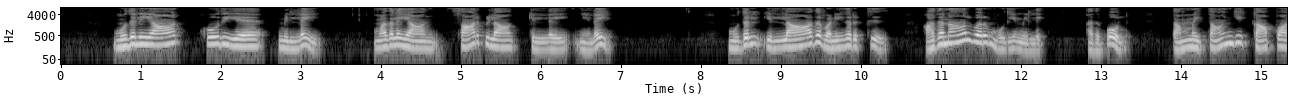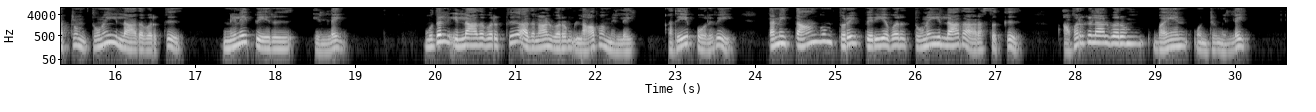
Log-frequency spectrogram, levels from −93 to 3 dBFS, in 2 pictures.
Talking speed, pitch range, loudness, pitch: 70 wpm, 150-220 Hz, -21 LUFS, 180 Hz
